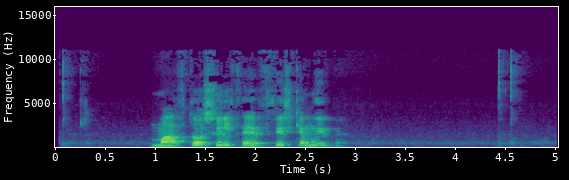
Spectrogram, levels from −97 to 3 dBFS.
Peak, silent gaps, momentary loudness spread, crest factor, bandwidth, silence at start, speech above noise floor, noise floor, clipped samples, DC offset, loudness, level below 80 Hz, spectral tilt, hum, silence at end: -2 dBFS; none; 13 LU; 22 dB; 11.5 kHz; 0.95 s; 42 dB; -63 dBFS; under 0.1%; under 0.1%; -21 LUFS; -72 dBFS; -4.5 dB/octave; none; 2.2 s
